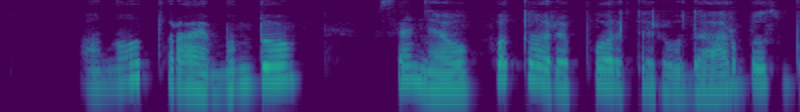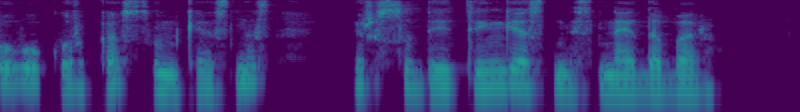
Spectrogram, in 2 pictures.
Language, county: Lithuanian, Marijampolė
